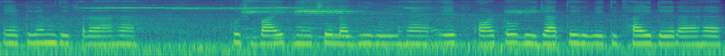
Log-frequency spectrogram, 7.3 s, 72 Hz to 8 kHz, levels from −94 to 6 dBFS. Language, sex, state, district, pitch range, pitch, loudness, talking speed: Hindi, female, Bihar, West Champaran, 195-210 Hz, 200 Hz, -15 LUFS, 155 wpm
